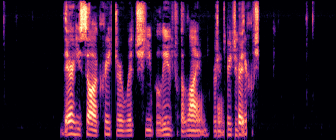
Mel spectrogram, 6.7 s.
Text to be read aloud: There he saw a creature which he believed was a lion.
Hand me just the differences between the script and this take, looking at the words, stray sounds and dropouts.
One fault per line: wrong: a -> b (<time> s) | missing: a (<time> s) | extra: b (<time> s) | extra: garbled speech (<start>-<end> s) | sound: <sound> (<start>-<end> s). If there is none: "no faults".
sound: dropout (2.2-2.3 s)
missing: was (3.6 s)
extra: garbled speech (4.3-5.2 s)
